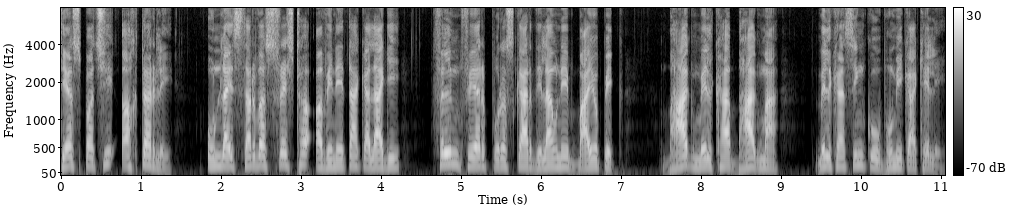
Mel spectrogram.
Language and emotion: Nepali, neutral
